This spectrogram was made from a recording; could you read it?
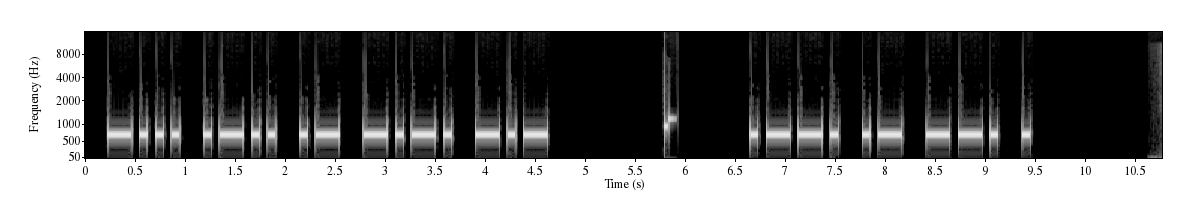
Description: Morse code, heard as a keyed tone, about 15 wpm, 700 Hz. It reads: BLACK PAGE
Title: Sets of 5 Words Encore - New Word Drill - 15wpm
